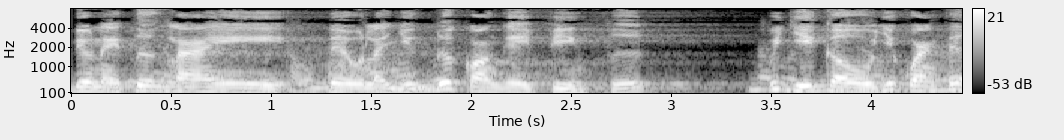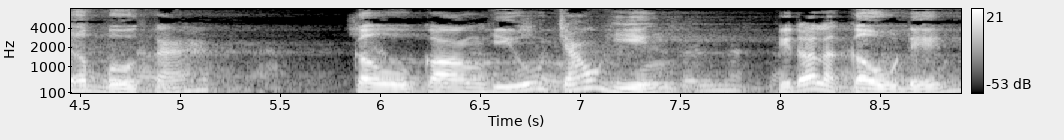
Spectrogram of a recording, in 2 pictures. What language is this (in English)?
Vietnamese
